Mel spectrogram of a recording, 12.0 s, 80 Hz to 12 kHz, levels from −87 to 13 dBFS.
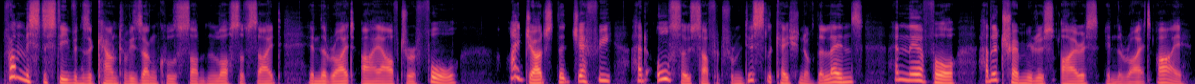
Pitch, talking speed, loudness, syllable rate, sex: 140 Hz, 205 wpm, -20 LUFS, 6.0 syllables/s, male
